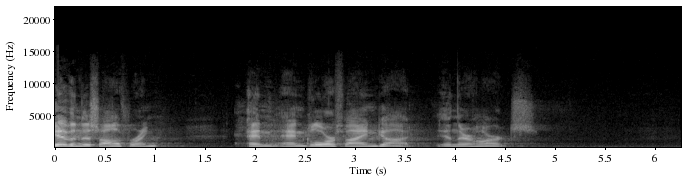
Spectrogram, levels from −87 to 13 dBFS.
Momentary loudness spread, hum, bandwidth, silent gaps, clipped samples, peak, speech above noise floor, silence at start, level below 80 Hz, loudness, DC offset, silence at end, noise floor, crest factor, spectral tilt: 16 LU; none; 12.5 kHz; none; under 0.1%; 0 dBFS; 41 dB; 0 s; -68 dBFS; -24 LUFS; under 0.1%; 1.45 s; -64 dBFS; 24 dB; -5 dB/octave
